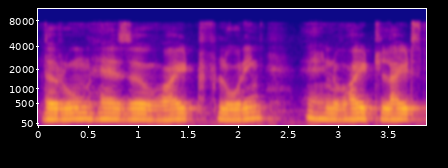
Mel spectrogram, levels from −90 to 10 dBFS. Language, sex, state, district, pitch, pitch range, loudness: English, male, Gujarat, Valsad, 125 Hz, 120-130 Hz, -15 LUFS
